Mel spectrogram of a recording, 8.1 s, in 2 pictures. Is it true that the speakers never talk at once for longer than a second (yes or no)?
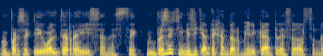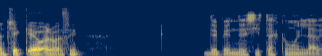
yes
